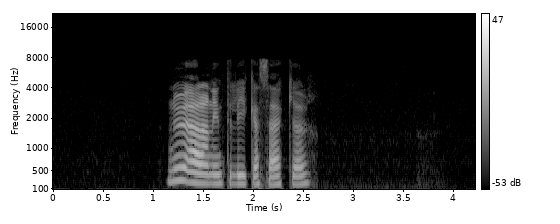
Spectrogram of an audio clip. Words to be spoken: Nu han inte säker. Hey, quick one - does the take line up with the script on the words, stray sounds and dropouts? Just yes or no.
no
